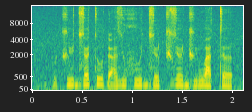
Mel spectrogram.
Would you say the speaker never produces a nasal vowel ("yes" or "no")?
yes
